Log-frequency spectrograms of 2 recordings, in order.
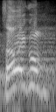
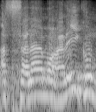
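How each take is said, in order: First: The greeting is rushed with syllables swallowed. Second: The greeting is slow with every syllable clear. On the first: It is careless and hard to understand. The speaker calls it wrong. "মানে বুঝাই যায় না কি কয়" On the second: It is the proper, respectful greeting. The speaker calls it right. "আস্তারে ভালো করে শুদ্ধ স্পষ্ট করে বলেন"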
